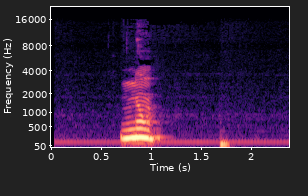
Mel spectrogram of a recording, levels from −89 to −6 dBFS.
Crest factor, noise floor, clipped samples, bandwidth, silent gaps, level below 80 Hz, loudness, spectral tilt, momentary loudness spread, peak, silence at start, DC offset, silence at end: 16 dB; -47 dBFS; under 0.1%; 10 kHz; none; -40 dBFS; -13 LUFS; -9 dB/octave; 20 LU; -2 dBFS; 0.7 s; under 0.1%; 0.6 s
